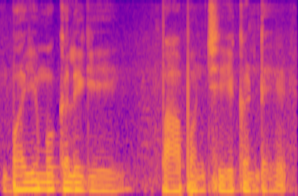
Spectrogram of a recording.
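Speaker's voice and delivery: preacher quoting God's warning not to sin. Acted. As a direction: speak as God giving a grave warning. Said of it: "అందుకే దేవుడు అంటున్నాడు".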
